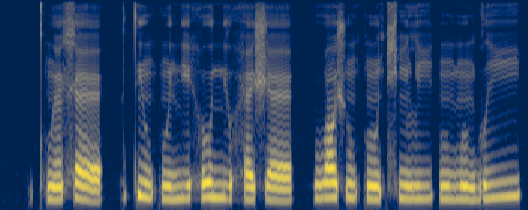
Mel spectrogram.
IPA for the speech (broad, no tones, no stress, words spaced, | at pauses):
kʷʰæ̃xæ | tʲũkʷẽnʲe honʲohæʃæ | wɒʃũ kõt͡ɕʰĩ liʔũmõ ɡʷi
